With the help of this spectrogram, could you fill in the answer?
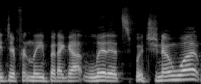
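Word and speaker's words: Lititz: In regards to the Central PA town names, Ephrata is pronounced Ephrata. Lidditz was said perfectly, and yes. Lancaster is Lancaster. Okay, Lancaster, I'll say differently, but I got Lidditz, which you know what?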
